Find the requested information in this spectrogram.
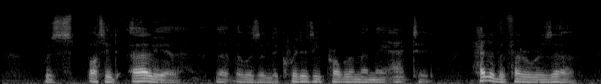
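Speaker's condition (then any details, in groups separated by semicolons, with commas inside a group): No condition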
